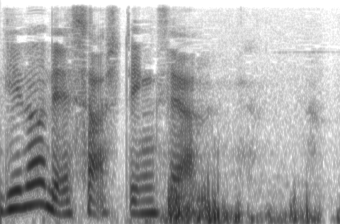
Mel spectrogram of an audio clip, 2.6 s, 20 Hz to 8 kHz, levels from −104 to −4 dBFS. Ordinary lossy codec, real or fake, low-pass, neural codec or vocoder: none; real; 7.2 kHz; none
